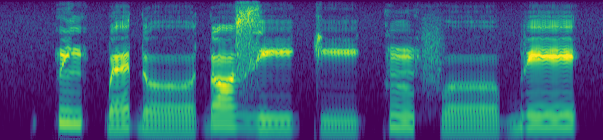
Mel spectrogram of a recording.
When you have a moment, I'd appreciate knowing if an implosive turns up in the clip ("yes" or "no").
yes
